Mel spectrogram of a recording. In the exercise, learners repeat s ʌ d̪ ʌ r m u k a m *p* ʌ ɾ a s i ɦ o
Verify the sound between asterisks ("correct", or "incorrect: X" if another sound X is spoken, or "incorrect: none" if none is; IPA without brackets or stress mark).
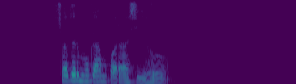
correct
